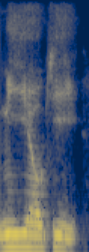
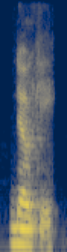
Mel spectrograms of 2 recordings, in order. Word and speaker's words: gnocchi: pronounce that word um my wife who's not Italian pronounce it niyoki and it drives me up a freaking wall so the way I always pronounce is gnocchi Noki that's me too not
